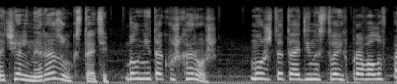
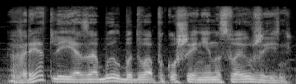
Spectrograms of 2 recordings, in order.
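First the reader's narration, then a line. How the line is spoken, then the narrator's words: Annoyed mutter. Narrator (Russian): досадливо буркнул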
